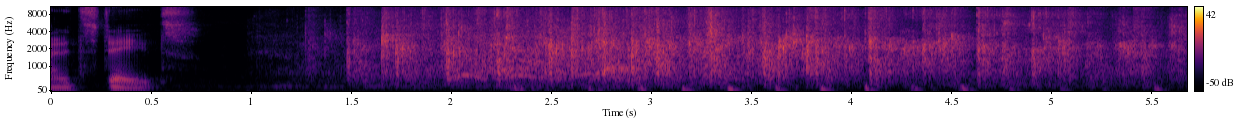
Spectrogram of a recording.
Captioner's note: group applauds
